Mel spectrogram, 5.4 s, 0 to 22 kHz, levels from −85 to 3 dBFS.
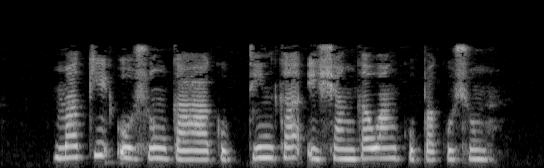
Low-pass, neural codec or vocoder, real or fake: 7.2 kHz; none; real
